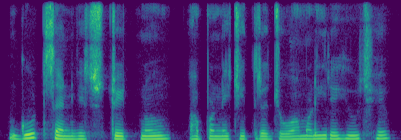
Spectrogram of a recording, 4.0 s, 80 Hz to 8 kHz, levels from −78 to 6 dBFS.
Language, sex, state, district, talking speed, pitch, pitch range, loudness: Gujarati, female, Gujarat, Valsad, 150 wpm, 170 Hz, 160-180 Hz, -16 LUFS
